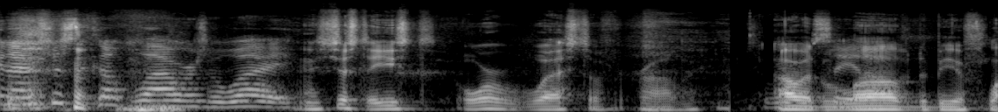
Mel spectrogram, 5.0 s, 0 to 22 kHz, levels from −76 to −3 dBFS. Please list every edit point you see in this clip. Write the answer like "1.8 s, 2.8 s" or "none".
3.5 s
